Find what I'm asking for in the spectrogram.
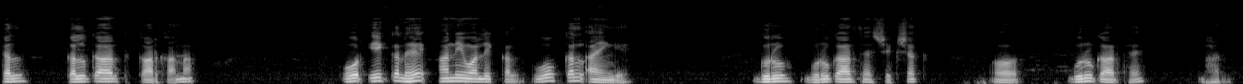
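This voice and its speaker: A man's voice: mid-range voice, takes it slowly, pauses often, a little mellow, no echo. A man teaching a primary-school Hindi lesson, patiently explaining words with examples.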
